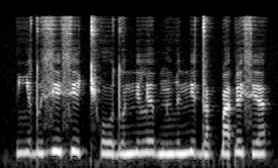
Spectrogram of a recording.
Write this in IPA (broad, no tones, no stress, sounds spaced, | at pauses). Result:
ʎ ə d u zʲ e sʲ e cʰ o d o nʲ ʉ l e b ũ ʎ o nʲ e d a k͡p a ɗ e sʲ a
